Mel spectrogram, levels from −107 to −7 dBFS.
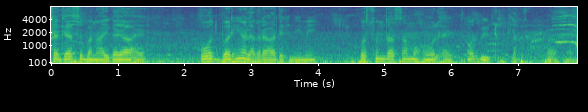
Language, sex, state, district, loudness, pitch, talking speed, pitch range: Hindi, male, Rajasthan, Churu, -24 LUFS, 125 Hz, 135 wpm, 120-140 Hz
